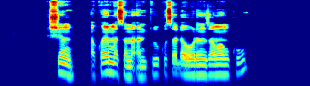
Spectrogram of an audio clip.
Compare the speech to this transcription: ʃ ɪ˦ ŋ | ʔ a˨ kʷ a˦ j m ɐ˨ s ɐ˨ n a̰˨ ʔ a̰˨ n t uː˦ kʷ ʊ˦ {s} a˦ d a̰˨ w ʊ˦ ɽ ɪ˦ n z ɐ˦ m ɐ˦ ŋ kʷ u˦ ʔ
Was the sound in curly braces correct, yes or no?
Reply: yes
